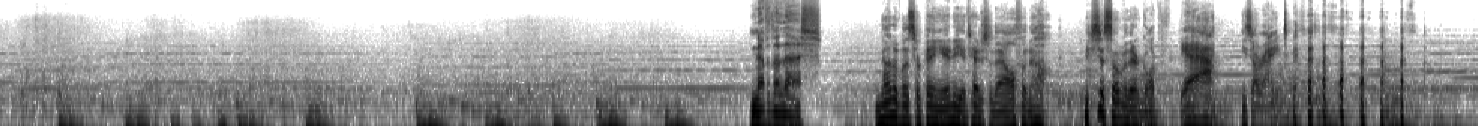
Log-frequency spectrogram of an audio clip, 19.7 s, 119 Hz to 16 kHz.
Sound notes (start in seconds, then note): 17.2 laugh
